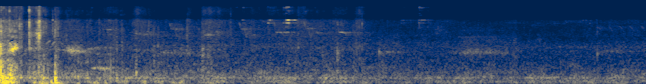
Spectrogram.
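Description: Faint outdoor background on a woodland path, opening with a brief loud sound that falls in pitch, followed by a few light taps.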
